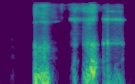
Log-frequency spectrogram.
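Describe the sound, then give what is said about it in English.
A voice imitates the labored, painful breathing of a man whose lungs were filling with water after a stroke: three strained, groaning out-breaths in close succession, gravelly and wheezy, loud with brief gaps between them. “Like the most painful was his breathing. Every out breath was like this.”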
